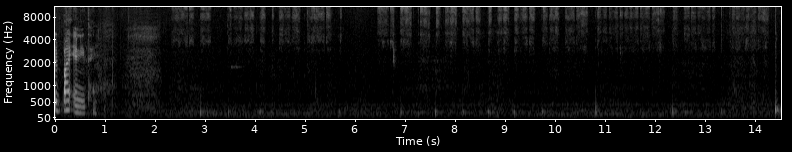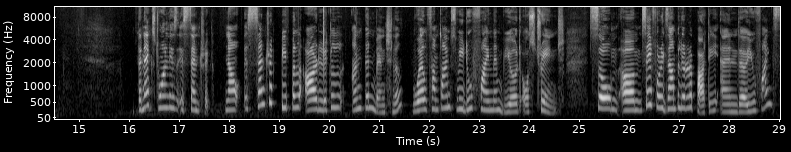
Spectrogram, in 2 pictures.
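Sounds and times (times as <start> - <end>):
marker writing on whiteboard: 2.3 - 5.8, 6.4 - 14.6.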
